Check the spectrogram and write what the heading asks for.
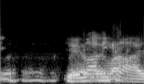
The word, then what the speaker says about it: Leilani Kai: Leilani Kai? Leilani Kai, yeah.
